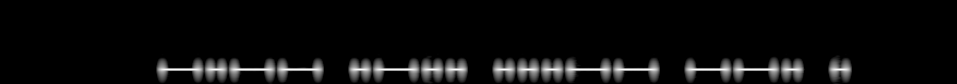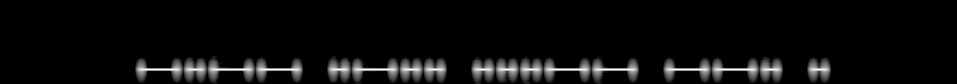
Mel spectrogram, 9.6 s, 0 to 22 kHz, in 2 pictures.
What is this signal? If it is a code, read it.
Morse code, heard as a keyed tone, about 20 wpm, 700 Hz. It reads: YL3GE YL3GE
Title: DXCC-100 Call Signs - 5 Characters - Repeated 3x - 20wpm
